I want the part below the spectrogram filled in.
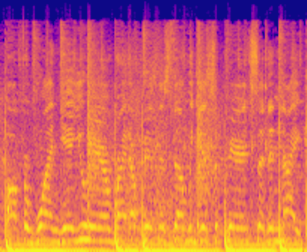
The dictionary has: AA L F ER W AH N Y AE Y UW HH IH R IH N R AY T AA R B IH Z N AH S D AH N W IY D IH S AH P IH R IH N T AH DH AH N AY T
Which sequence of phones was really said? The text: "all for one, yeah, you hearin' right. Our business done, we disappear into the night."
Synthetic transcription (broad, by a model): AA F ER W AH N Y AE Y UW HH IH R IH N R AY T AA B IH Z N AH S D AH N W IY D IH S AH P IH R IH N S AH DH AH N AY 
